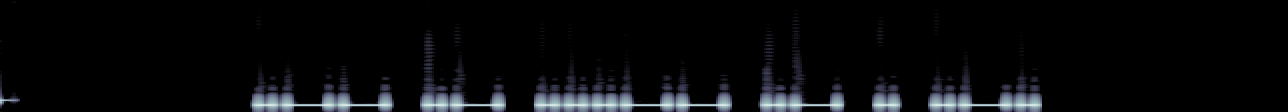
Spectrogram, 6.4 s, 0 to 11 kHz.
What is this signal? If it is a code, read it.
Morse code, heard as a keyed tone, about 17 wpm, 700 Hz. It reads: WA3AER
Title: Call Signs - 17wpm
